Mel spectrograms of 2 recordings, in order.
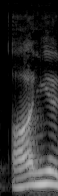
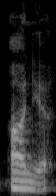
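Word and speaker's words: Aine: Her name is Anya Dean. It's A-I-N-E, Anya. It's spelled A-I-N-E, different.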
